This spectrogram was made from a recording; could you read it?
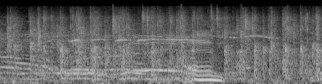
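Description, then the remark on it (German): An audience claps loudly and steadily for an encore, a dense patter of many hands, while voices call and shout over the applause. “zugabe, wenn ihr stark dazu klatscht.”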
